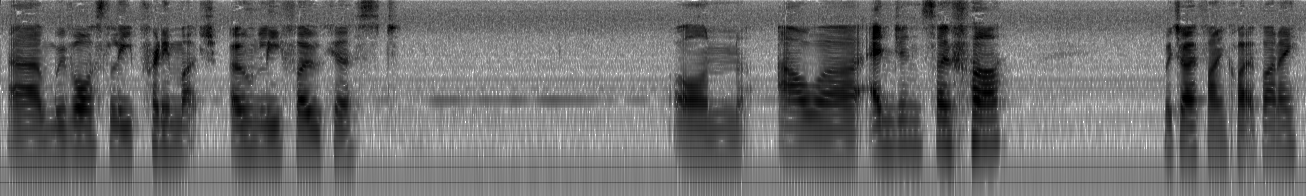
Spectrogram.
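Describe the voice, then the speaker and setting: A man's voice: medium pitch, flat delivery, slow, pauses often, a little mellow. A man hosting a gaming livestream, talking in an informal, laid-back, self-deprecating way as he commentates. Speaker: live streamer hosting gameplay.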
